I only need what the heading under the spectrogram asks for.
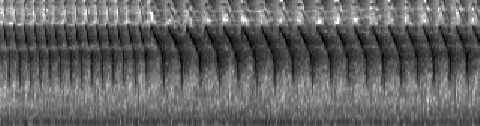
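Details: Singing canary, recorded as a lure to get lazy canaries to sing: a rapid, buzzy high trill of about four notes per second that shifts into sharper, downward-sweeping notes partway through.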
